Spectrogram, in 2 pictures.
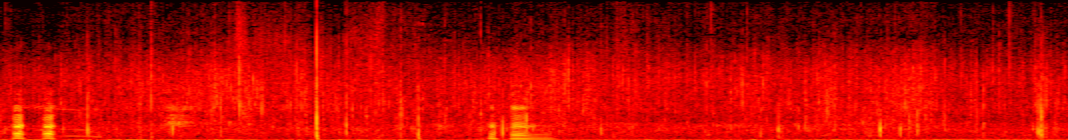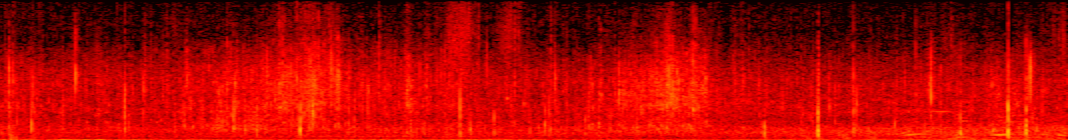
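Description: Heavy rain falling on open lake water and a plastic kayak: a steady hiss with many scattered sharp clicks of drops striking close by, over a low rumble.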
